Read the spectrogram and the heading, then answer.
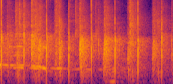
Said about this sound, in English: Round of applause, Pete Wicks.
